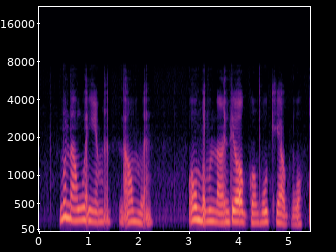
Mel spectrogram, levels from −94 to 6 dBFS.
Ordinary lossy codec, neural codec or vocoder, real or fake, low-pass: none; codec, 16 kHz, 1 kbps, FunCodec, trained on Chinese and English, 50 frames a second; fake; none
